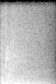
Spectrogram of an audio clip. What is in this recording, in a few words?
flamer start; gusanos promode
